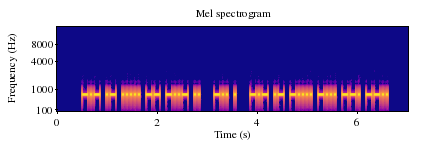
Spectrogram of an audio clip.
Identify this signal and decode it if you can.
Morse code, heard as a keyed tone, about 30 wpm, 700 Hz. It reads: KA5MXI DE KA6BGZ
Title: USA Callsign DE Callsign - 6 Characters - 30wpm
